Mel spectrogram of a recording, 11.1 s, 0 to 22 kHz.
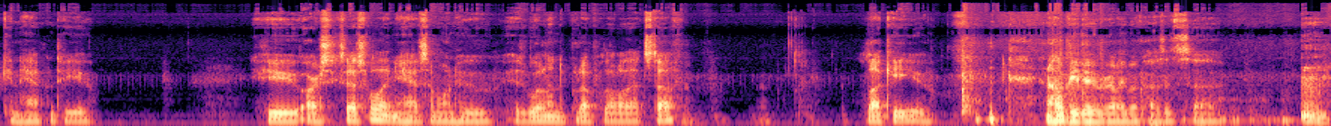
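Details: Hypokinetic dysarthria (Parkinsonian speech) in a man with Parkinson's disease diagnosed in March 2018 at age 54, treated with DBS surgery.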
